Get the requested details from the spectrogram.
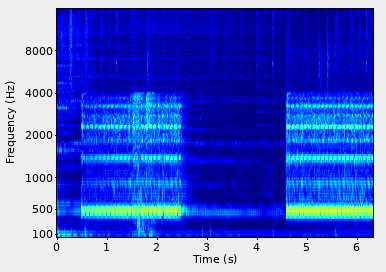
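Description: An outgoing phone call rings on the line: two long, loud electronic ring bursts separated by a pause, with a faint steady tone humming underneath throughout.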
